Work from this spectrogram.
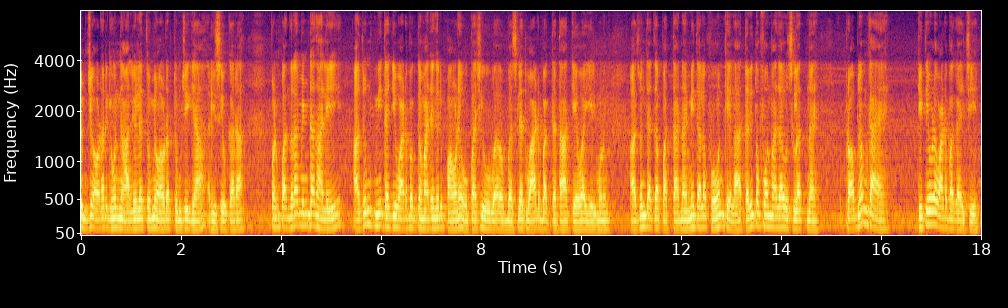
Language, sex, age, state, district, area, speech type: Marathi, male, 60+, Maharashtra, Mumbai Suburban, urban, spontaneous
